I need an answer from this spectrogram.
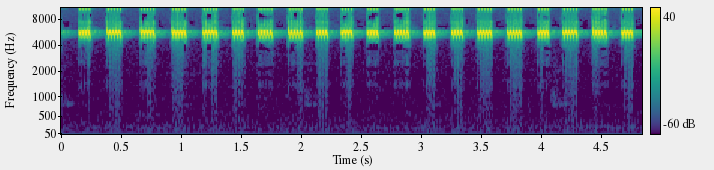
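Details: Male cricket chirping on a summer evening: high, pure pulses repeated steadily about four times a second, each short chirp evenly spaced against an otherwise silent background.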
